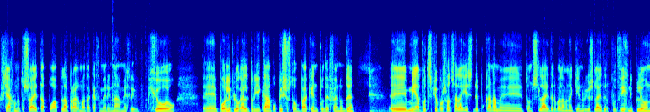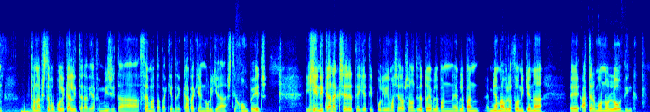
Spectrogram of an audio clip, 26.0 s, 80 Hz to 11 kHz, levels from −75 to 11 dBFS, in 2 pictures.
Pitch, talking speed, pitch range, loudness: 115 Hz, 165 wpm, 105-135 Hz, -18 LUFS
